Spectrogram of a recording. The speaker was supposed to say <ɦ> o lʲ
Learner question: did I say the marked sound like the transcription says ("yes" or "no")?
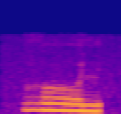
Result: yes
